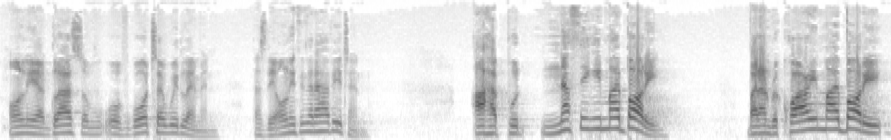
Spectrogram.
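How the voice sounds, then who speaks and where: A man with a Spanish-speaking accent who gives a nutrition seminar and speaks in a lively way, asking the audience questions and acting out what people say. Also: fairly high pitch. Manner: animated, questions the audience, acts out quoted people; slips and restarts words. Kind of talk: seminar lecture.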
